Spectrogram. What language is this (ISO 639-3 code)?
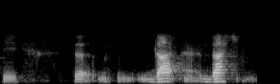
kas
